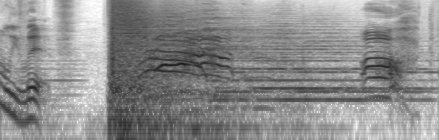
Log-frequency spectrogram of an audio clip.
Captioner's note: dramatic music sting; Jonathan and Evelyn scream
